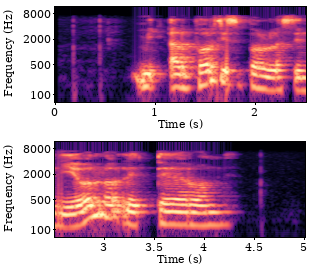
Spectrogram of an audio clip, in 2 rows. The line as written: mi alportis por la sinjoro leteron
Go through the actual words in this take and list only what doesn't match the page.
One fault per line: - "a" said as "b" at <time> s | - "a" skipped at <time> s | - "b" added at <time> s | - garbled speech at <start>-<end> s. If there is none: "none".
none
